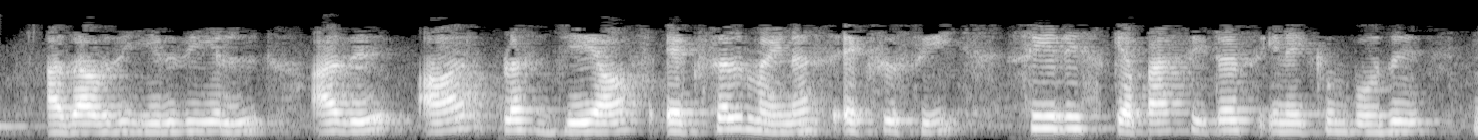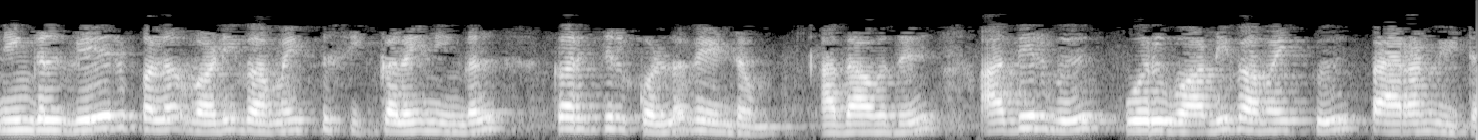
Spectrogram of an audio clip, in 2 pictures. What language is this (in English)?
Tamil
